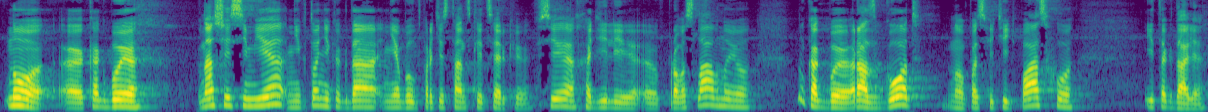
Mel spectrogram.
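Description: A young man from western Ukraine with a Ukrainian accent giving a personal testimony in church, in short hesitant segments with pauses. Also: on the high side. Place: church, speaking to a congregation.

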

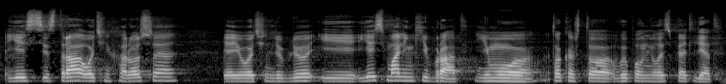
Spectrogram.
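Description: A young man from western Ukraine with a Ukrainian accent giving a personal testimony in church, in short hesitant segments with pauses. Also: on the high side, little pitch movement, a bit bright, clear, resonant tone. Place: church, speaking to a congregation.

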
